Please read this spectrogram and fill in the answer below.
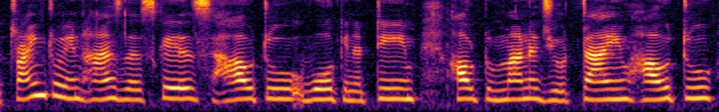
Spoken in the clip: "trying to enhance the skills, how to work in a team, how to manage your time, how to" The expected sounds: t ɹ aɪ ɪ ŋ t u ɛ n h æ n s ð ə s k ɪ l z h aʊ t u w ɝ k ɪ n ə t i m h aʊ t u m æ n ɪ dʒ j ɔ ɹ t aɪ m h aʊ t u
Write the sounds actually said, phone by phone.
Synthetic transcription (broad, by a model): t ɹ aɪ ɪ ŋ t u ɛ n h æ n s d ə s k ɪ l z h aʊ t u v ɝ k ɪ n ə t i m h aʊ t u m æ n ɪ dʒ j ɔ ɹ t aɪ m h aʊ t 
